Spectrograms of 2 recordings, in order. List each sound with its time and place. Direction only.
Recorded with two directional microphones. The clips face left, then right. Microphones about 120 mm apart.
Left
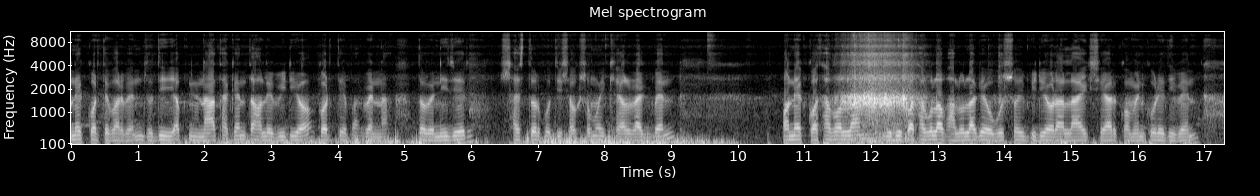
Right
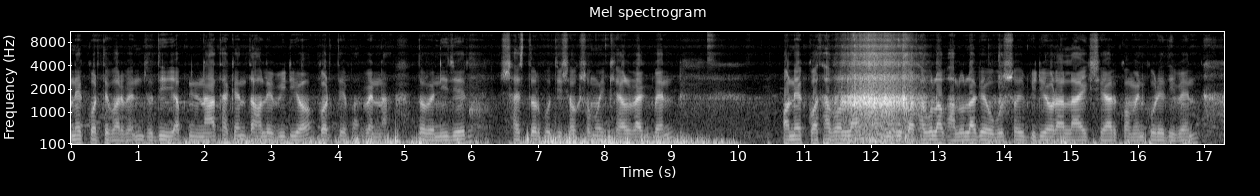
0.0 s speech: 40° left (ahead or behind)
10.7 s speech: 40° left (ahead or behind)
12.5 s speech: 45° left (ahead or behind)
